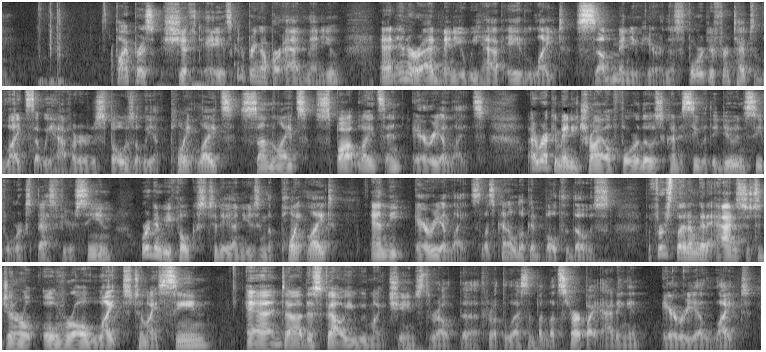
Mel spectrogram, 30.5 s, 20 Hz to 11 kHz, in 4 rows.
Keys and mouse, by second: 0.4 shift+a.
